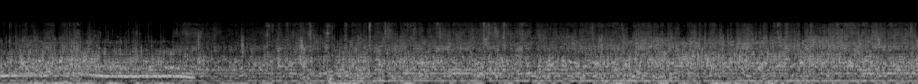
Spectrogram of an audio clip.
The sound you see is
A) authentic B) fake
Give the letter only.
B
